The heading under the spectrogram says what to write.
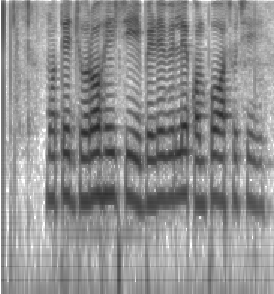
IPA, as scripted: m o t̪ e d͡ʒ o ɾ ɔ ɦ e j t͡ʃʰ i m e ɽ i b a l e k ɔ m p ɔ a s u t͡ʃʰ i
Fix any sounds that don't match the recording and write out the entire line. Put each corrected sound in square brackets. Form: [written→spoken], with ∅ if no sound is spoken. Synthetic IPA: m o t̪ e d͡ʒ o ɾ ɔ ɦ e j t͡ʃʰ i [m→b] e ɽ [i→e] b [a→e] l e k ɔ m p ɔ a s u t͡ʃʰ i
